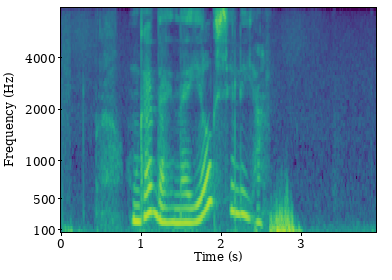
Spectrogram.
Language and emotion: Russian, positive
